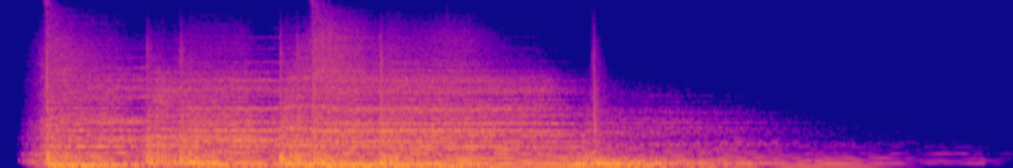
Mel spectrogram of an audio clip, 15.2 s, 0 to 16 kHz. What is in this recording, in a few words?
lose; valve 2021; stingers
